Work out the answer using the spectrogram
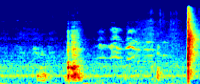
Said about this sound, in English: Actually, that was a really shitty clap. Let's do that one again. There we go. Now we got the sound we need.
